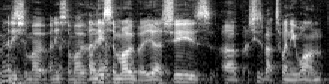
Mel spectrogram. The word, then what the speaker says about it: Anisimova: Well, what Serena was saying, because she played another up-and-coming hopeful in Auckland, which is, I can't pronounce the name right. Anisimova, her name is? Anisimova.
